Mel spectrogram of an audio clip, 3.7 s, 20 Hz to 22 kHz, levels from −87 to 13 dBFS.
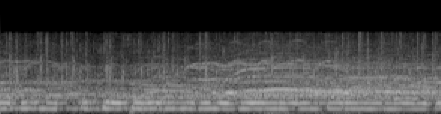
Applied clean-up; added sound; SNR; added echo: none; Applause / Crowd / Cheering; -1 dB; reverberation time 2.6 s.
